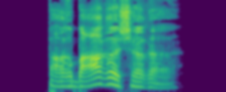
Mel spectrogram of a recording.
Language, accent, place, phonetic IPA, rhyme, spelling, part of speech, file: German, Germany, Berlin, [baʁˈbaːʁɪʃəʁə], -aːʁɪʃəʁə, barbarischere, adjective, De-barbarischere.ogg
- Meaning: inflection of barbarisch: 1. strong/mixed nominative/accusative feminine singular comparative degree 2. strong nominative/accusative plural comparative degree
